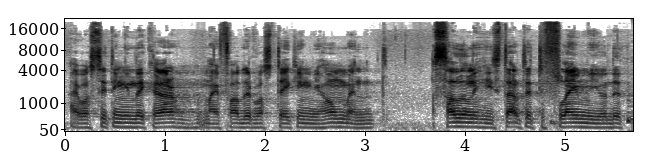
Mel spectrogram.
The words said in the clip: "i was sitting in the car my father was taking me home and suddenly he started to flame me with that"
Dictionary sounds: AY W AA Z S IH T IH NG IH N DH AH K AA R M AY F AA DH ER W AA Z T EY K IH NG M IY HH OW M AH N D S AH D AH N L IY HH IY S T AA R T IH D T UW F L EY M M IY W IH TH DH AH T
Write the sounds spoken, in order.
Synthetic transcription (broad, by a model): AY W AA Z S IH T IH NG IH N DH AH K AA R M AY F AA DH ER W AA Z T EY K IH NG M IY HH OW M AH N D S AH D AH N L IY HH IY S T AA R T IH D T UW F L EY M M IY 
